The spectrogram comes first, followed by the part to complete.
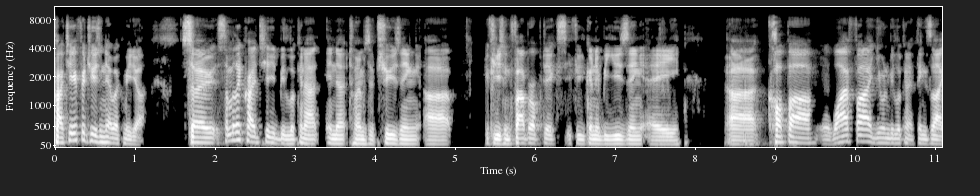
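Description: A man talks at a very fast pace, his fairly low pitch carrying a bright, sharp tone. Pitch variation is ordinary, and the background is quiet. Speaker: lecturer. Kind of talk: lecture. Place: home room. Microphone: studio mic.

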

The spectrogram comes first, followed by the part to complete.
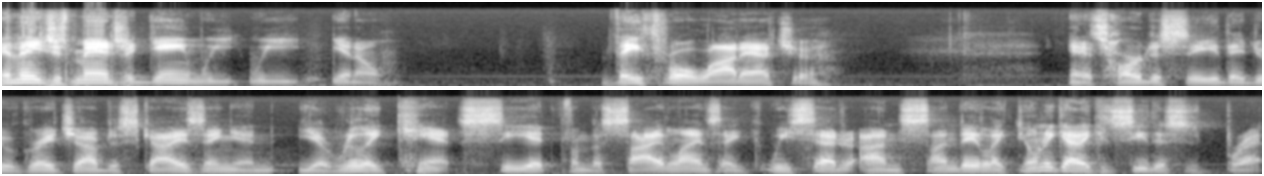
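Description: At a moderate pace, a man speaks at a medium pitch with a fairly bright tone and ordinary pitch variation.

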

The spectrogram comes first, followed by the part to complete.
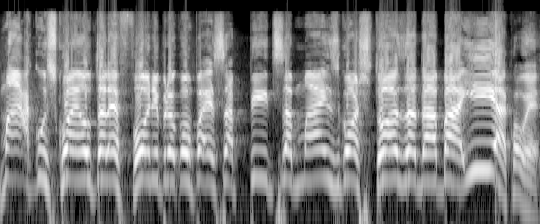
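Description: Over a quiet background, a man with an extremely high pitch talks at a fairly slow pace, with fairly even intonation and hardly any pauses. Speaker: promotional presenter. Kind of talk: street-pitchman style sales pitch. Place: cafe. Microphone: handheld.

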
